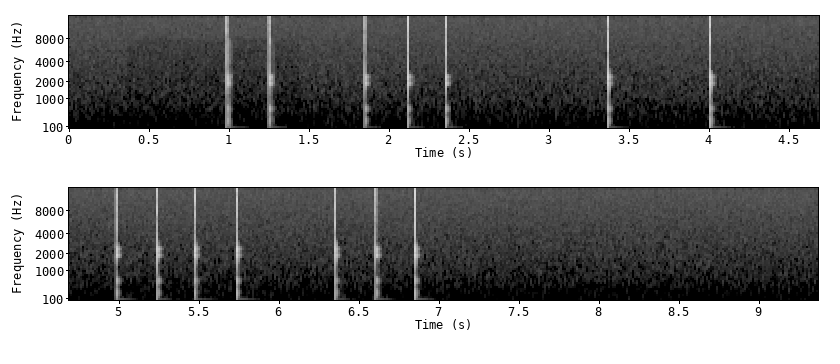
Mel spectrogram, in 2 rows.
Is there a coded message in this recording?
Yes: tap code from 1.0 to 6.9 s, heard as taps on a table, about 4 knocks a second. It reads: HAS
